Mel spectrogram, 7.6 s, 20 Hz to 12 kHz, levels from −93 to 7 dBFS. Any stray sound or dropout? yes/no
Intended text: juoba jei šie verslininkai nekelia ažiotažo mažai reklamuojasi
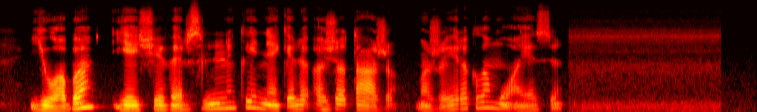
no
